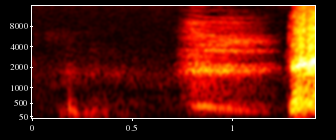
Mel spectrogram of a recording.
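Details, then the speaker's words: A quick in-breath, then a single loud explosive sneeze outdoors; the person says being outside triggers their allergies and makes the nose itchy. "oh I always just get so Sneezy when I'm Outdoors oh here comes another one oh it just makes my nose so"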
